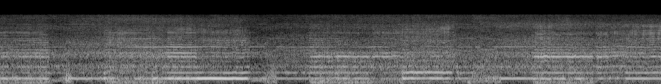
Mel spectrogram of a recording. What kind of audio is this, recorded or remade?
recorded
